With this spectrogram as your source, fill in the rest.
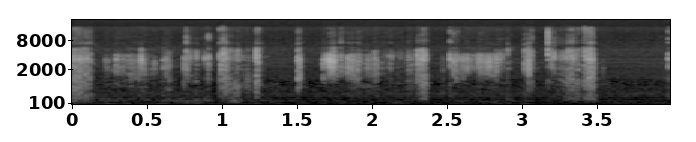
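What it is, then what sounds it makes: Dry soy chunks being scratched. Long nails scratch and squeeze small, dry soy chunks, producing a quiet run of short, bright crunches and crackles. The sharp snaps come in uneven bursts over a soft, scratchy rustle, with little low end and almost no ring after each crunch.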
